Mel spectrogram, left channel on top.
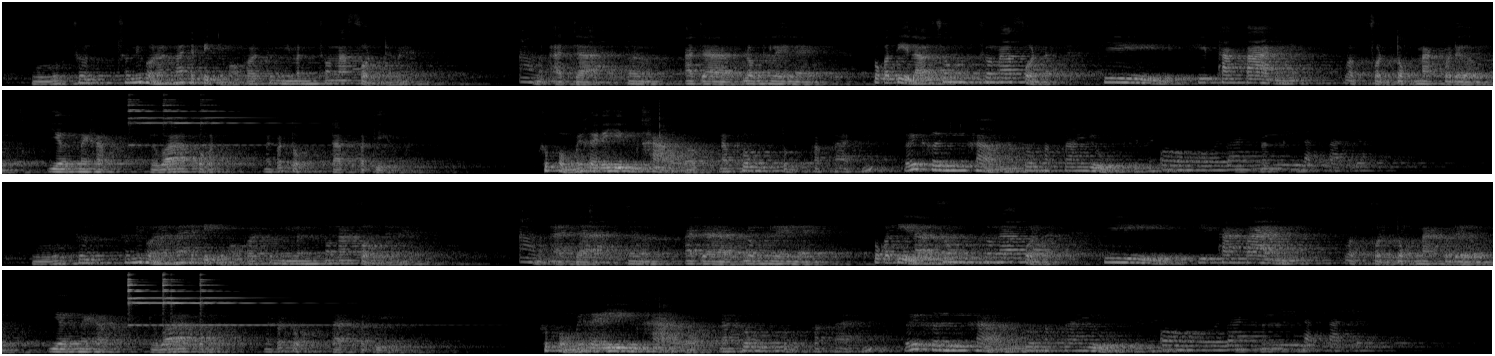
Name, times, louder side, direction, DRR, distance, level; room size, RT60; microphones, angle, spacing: voice 1, 0.3-4.2 5.3-6.0 6.2-8.2 8.7-13.0 13.4-15.0 15.4-16.0 16.4-17.0 17.5-17.9 18.2-19.0 20.3-23.7 23.9-26.5 27.2-27.7, left 1 dB, 45° left, 1 dB, 1.0 m, -38 dB
voice 2, 5.2-5.5 5.9-6.6 9.4-9.9 20.4-21.6 26.5-28.6, equal, 10° right, 1 dB, 1.3 m, -47 dB
Bell / Doorbell, 16.2-18.3, right 9 dB, 55° right, 0.6 m, -36 dB
12.5 x 9.0 x 4.4 m, 2.2 s
head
